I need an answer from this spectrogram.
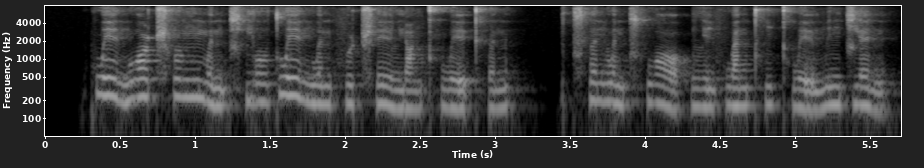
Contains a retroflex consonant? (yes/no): yes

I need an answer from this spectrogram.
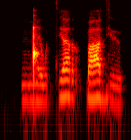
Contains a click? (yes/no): yes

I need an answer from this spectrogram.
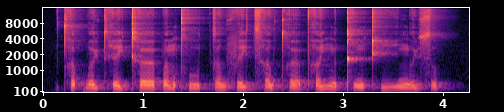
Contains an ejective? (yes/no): no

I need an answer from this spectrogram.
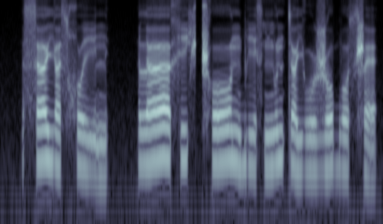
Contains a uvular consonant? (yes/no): yes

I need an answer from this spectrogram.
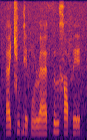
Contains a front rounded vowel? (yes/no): no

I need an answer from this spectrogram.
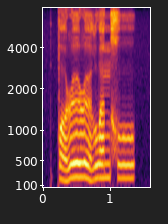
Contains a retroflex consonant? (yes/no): yes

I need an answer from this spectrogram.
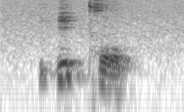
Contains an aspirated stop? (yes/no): no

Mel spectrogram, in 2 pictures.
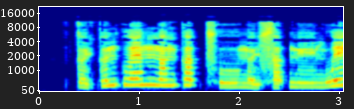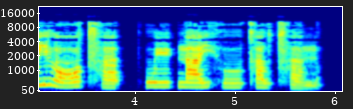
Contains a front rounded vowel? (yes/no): yes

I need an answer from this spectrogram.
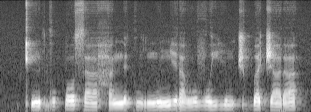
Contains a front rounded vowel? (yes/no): no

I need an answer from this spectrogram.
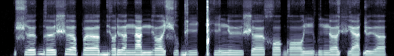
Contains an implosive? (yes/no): yes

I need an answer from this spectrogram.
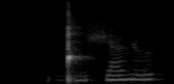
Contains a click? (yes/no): yes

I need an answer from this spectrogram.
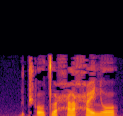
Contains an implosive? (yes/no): no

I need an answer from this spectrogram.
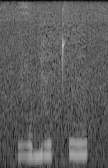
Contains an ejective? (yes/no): no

